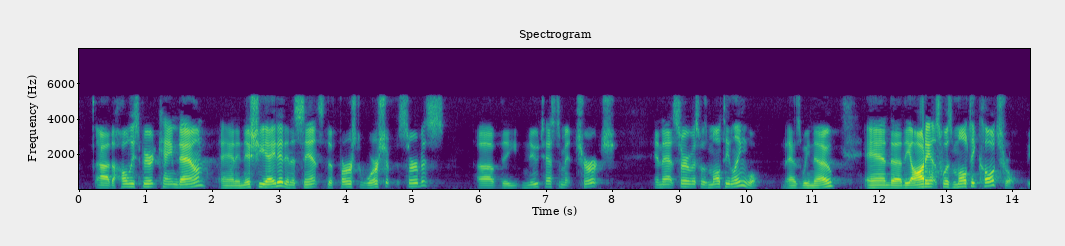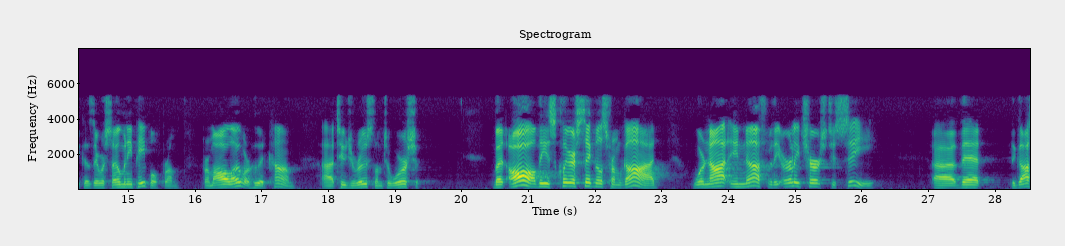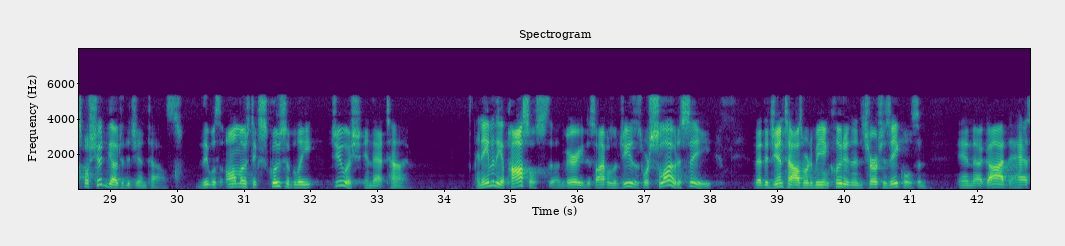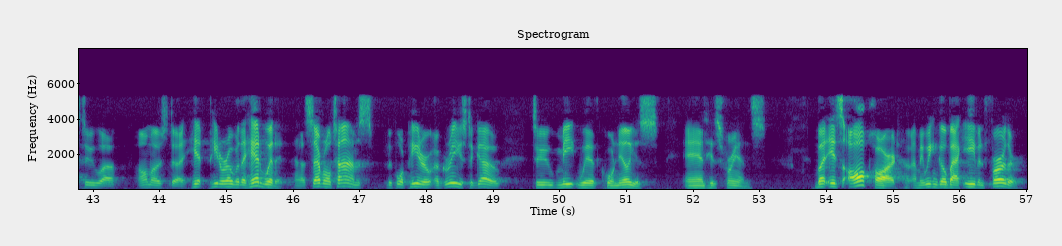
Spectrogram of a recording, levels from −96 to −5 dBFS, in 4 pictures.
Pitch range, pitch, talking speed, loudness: 120-180 Hz, 145 Hz, 160 wpm, -23 LUFS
